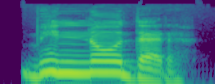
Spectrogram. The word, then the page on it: भिन्नोदर: Hindi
